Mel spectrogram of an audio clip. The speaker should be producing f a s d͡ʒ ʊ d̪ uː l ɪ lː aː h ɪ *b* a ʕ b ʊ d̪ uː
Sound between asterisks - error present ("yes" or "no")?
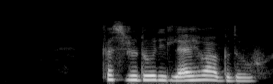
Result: yes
